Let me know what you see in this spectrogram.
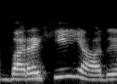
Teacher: அந்த முதல் சொல்லின் இறுதியில் உள்ள கூ என்னும் எழுத்து கீ என்று ஒலிக்கிறது. அதுவும் முழுமையாக ஒரு மாத்திரை அளவில் ஒலிக்காமல் அரை மாத்திரையா குறைஞ்சு ஒலிக்கும். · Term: குற்றிய லிகரம்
